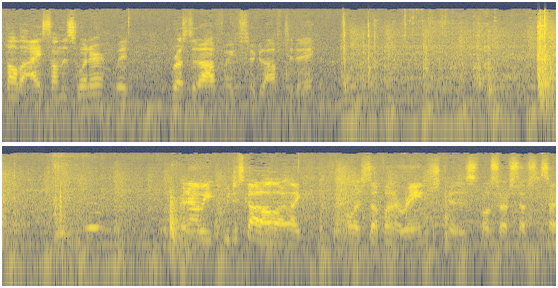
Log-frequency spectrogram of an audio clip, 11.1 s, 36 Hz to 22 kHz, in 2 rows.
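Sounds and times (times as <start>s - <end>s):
low rumble: 0.8s - 10.7s
latch clanking: 3.4s - 7.6s.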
